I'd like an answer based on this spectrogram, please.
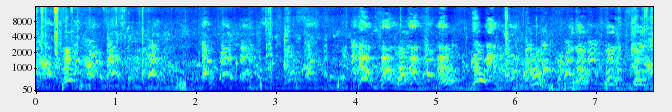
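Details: Labrador dog barking in a rapid run of short, harsh barks, several each second, continuing for about seven seconds, with low human voices at times underneath.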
